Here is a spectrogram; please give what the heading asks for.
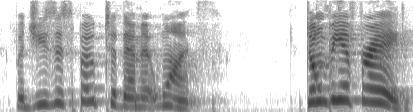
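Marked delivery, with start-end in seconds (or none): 2.3-3.0 raised reassurance. A narrator's reading. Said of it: "he said".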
